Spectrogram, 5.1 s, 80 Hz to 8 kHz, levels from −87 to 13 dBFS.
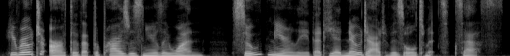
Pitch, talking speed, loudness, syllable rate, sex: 220 Hz, 245 wpm, -20 LUFS, 6.5 syllables/s, female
